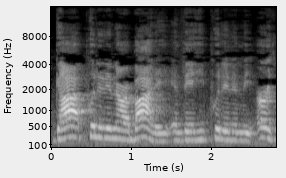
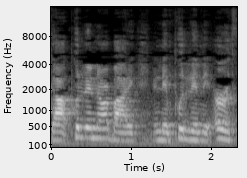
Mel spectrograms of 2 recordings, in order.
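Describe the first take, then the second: First: It is said at a slower pace. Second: It is said at a faster pace.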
